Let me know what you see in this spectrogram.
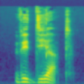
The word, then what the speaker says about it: видят: Они видят. – Mm-hmm. Accented on v.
